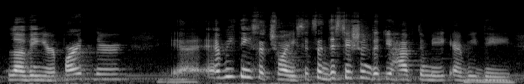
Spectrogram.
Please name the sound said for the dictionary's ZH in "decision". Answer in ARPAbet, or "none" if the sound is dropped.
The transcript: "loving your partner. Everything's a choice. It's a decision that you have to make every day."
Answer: SH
